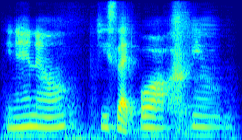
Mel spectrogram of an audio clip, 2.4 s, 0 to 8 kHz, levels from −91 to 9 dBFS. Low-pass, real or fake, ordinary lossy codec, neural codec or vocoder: none; fake; none; codec, 16 kHz, about 1 kbps, DyCAST, with the encoder's durations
